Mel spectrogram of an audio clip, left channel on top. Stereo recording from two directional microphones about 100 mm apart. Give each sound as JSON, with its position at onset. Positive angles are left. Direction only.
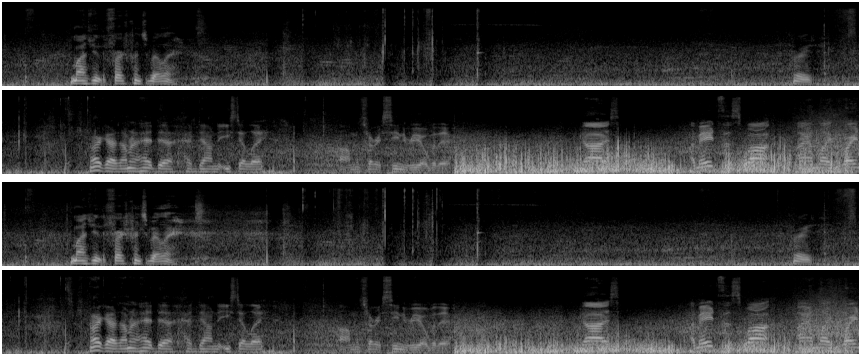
{"t": 0.7, "sound": "speech", "side_deg": 20}
{"t": 7.9, "sound": "speech", "side_deg": 0}
{"t": 9.4, "sound": "speech", "side_deg": -35}
{"t": 9.7, "sound": "speech", "side_deg": -20}
{"t": 9.9, "sound": "speech", "side_deg": 0}
{"t": 13.8, "sound": "wind noise", "side_deg": -5}
{"t": 14.8, "sound": "speech", "side_deg": -15}
{"t": 16.3, "sound": "speech", "side_deg": -25}
{"t": 16.6, "sound": "speech", "side_deg": -15}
